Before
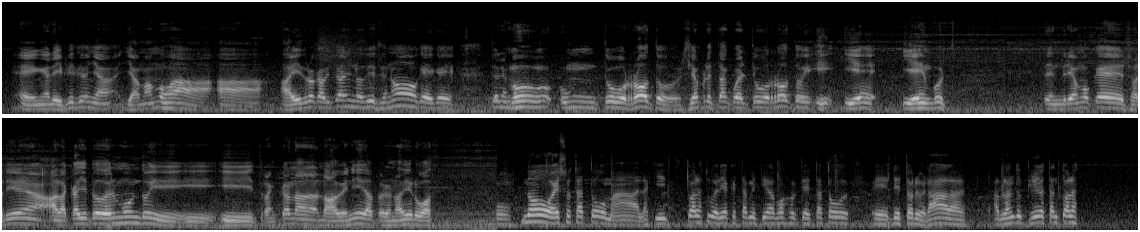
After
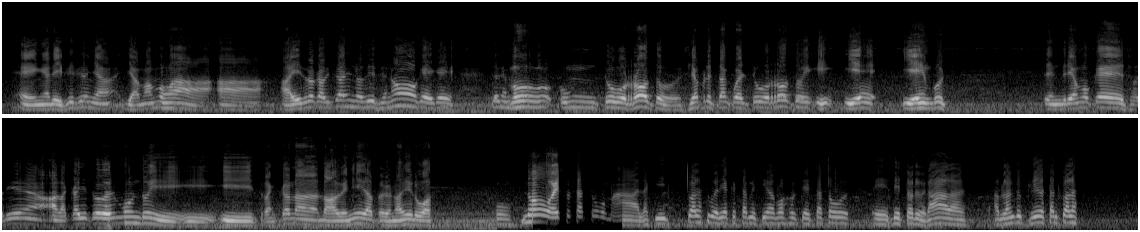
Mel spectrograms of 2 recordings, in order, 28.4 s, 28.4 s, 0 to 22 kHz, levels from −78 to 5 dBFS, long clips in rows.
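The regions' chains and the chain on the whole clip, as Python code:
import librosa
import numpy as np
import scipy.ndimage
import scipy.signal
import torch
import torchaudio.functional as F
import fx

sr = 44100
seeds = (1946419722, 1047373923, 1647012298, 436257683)

y = fx.chain(x, sr, fx.lowpass(hz=2300.0, slope=6),
    fx.comb(ms=2.6, depth=0.61),
    fx.upward_expand(threshold_db=-31.0, expansion=1.5), at=(14.11, 15.73))
y = fx.chain(y, sr, fx.highpass(hz=330.0, slope=24),
    fx.band_shelf(hz=2800.0, db=11.0, octaves=3.0),
    fx.upward_expand(threshold_db=-31.0, expansion=2.5), at=(20.82, 21.95))
y = fx.wiener(y, sr, points=15)
y = fx.peak_eq(y, sr, hz=250.0, db=9.0, octaves=0.45)
y = y * librosa.db_to_amplitude(-1.5)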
